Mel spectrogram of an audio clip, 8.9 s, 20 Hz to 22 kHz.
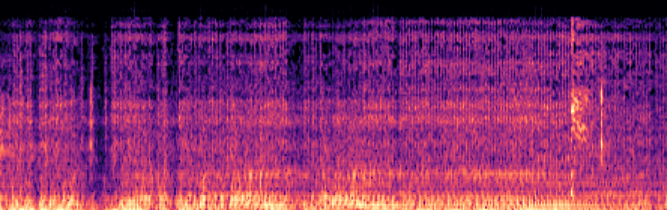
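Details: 1993 Lexus LS400 1UZ V8, first start: lumpy uneven idle running on only four cylinders, half the ignition system working, one bank dead; cam, crank sensors and ECU communicating.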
